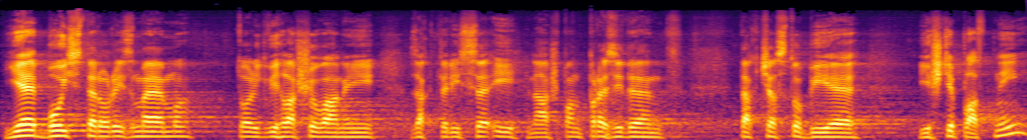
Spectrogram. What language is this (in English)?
Czech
